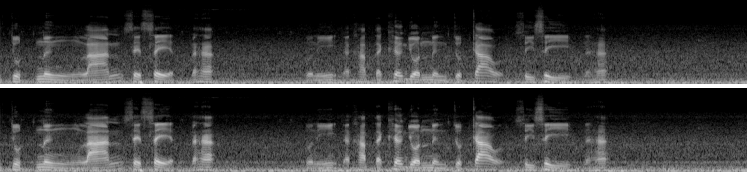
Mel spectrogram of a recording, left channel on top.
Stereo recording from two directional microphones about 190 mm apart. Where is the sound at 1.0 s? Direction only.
10° left (ahead or behind).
